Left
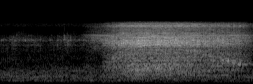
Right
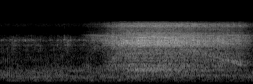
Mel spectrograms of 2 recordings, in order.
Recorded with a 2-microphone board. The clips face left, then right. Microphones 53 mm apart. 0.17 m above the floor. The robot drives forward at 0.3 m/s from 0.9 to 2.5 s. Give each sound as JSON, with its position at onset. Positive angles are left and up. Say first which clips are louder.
{"t": 1.0, "sound": "sawing", "louder": "left 1 dB", "side_deg": 0, "distance_m": 4.5}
